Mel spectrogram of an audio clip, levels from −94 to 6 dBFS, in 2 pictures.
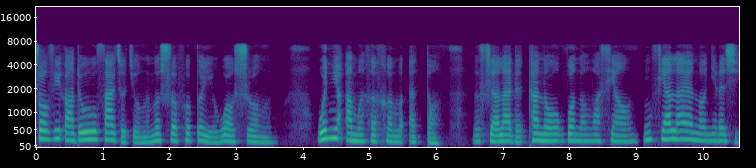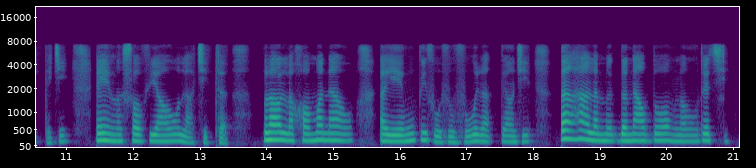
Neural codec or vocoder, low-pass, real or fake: codec, 16 kHz, 0.5 kbps, FunCodec, trained on Chinese and English, 25 frames a second; 7.2 kHz; fake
